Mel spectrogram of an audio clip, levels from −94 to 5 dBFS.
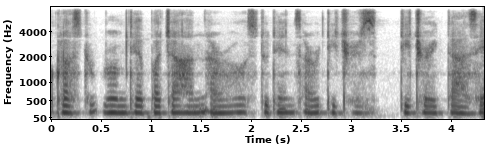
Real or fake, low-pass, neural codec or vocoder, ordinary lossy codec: real; 7.2 kHz; none; none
